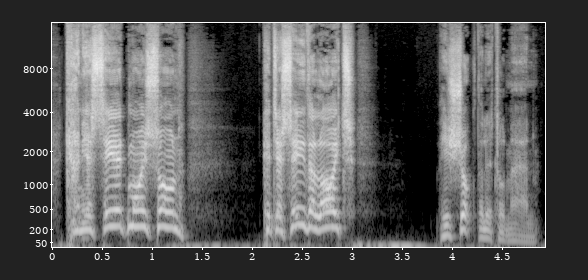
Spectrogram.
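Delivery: high, loud urgent pleading; fervent priest. Acted. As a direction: press him to see the light. Priest urging the cacique.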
